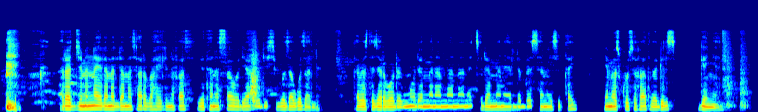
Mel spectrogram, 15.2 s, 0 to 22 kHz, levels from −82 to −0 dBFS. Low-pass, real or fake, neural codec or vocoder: 7.2 kHz; real; none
